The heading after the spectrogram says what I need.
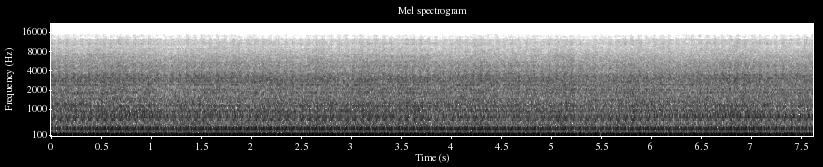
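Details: Honda S2000 with newly installed brand-new replacement LS V8 on conventional break-in oil, first start: steady even idle with smooth low rumble, no knocks or ticks; normal idle.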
